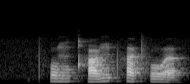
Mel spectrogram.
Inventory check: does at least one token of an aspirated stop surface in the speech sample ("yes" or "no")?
yes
